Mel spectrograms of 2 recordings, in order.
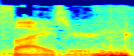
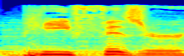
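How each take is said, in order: First: The P is silent and the word starts with F. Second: The P is pronounced before the F sound. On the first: The speaker calls it right. "I do, in fact, know it's Pfizer" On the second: The speaker calls it wrong. "he mispronounced Pfizer as P-Fizzer"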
